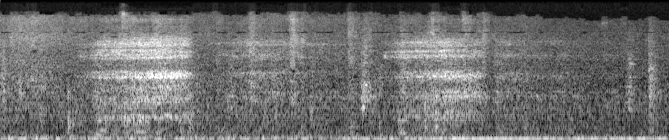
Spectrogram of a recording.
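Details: Sleeping dog snoring on a sofa during an evening cuddle while its brother dog sits on top of it: low rumbling breaths with two hissing, airy snore bursts about two seconds apart.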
